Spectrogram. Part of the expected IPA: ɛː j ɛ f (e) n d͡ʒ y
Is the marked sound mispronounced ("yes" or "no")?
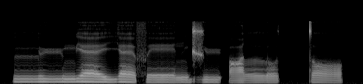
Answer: yes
